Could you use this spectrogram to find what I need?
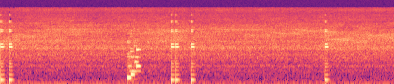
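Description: Short electronic menu blips sound several times.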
